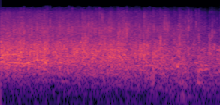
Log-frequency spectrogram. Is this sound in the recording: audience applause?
yes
